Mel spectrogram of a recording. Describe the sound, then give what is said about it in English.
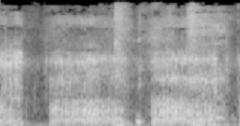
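A dog growls loudly in low, rumbling bursts, with brief breaks between them and a short sharp snarl in the middle. “It's okay, big dog.”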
